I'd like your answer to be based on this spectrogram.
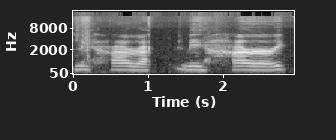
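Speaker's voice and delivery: Niharika sounded out slowly, syllable by syllable. Shown as a demonstration. Host carefully sounding out a viewer's hard name slowly. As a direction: say Niharika slow so you get it right. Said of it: "I have to say it slow".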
